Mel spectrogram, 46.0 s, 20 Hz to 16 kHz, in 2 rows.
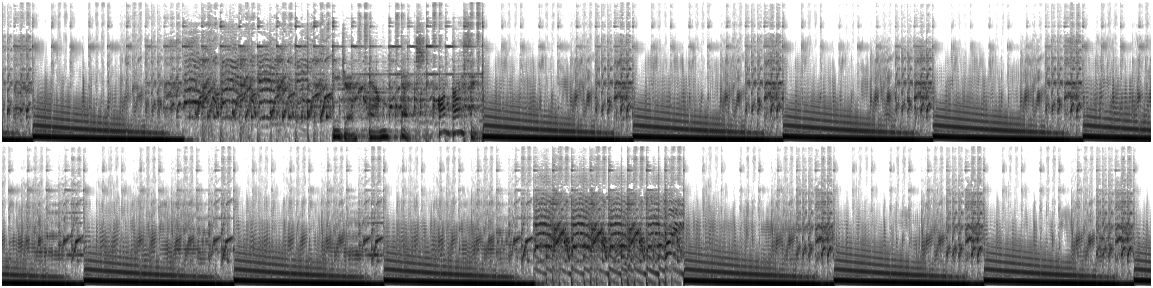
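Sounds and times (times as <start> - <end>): bass sweep falling in pitch: 0.0 - 3.4, 9.6 - 33.6, 36.6 - 45.9
warbling electronic tones: 5.6 - 33.7.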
